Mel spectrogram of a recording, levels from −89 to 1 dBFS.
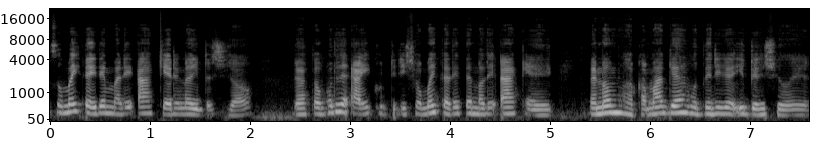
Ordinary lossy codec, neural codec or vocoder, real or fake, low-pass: none; codec, 44.1 kHz, 1.7 kbps, Pupu-Codec; fake; none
